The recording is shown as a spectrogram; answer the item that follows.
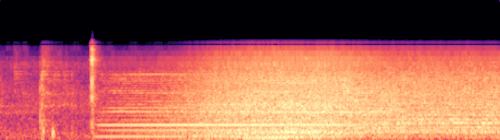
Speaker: you guys are going to hear what the um motor starts up and it sounds turns on it has a very nice hum to it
